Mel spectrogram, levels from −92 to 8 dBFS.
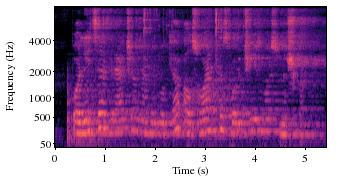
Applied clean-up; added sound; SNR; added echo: none; Glass; 13 dB; reverberation time 2.0 s.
